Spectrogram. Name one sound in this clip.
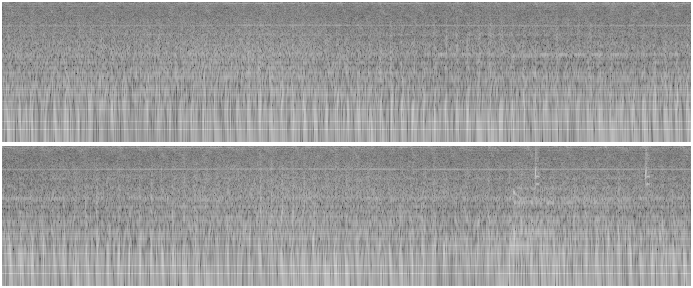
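Helicopter rotor blades thump rapidly and steadily overhead.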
